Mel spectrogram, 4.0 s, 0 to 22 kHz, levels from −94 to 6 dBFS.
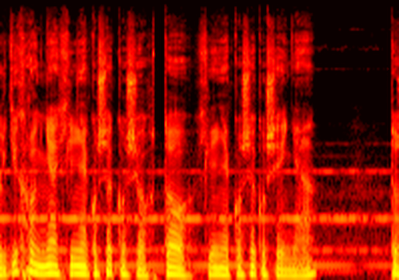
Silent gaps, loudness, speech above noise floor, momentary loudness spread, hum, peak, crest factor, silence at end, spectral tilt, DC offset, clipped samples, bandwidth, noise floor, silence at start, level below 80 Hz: none; -24 LUFS; 20 dB; 17 LU; none; -6 dBFS; 18 dB; 0 s; -5.5 dB/octave; under 0.1%; under 0.1%; 17.5 kHz; -44 dBFS; 0 s; -38 dBFS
